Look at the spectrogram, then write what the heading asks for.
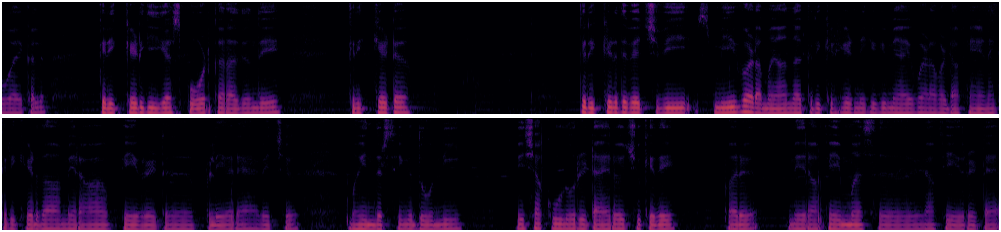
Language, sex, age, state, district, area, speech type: Dogri, male, 18-30, Jammu and Kashmir, Samba, urban, spontaneous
